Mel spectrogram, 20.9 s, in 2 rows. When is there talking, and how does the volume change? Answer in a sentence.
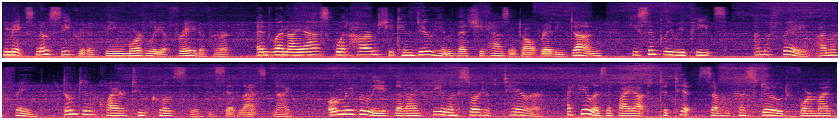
You can hear the talking from 0.0 to 20.8 s, at a steady volume.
